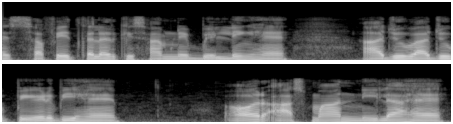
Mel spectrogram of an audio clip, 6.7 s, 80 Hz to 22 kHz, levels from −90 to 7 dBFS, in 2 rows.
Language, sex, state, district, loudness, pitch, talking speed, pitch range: Hindi, male, Gujarat, Valsad, -17 LUFS, 110 Hz, 135 wpm, 105-120 Hz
